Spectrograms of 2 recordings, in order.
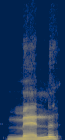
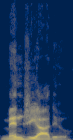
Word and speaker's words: Mendjiadeu: We got the pronunciation guide. Dulcy Fankam Mendjiadeu. Say it with me. Dulcy Fankam. Like F-A-N come C-O-M-E. Mendjiadeu. That last name really messed me up when the draft happened. Mendjiadeu.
